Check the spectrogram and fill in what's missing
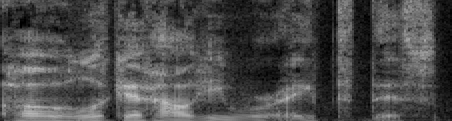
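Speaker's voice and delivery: slow, hushed mock true-crime narrator; mock creepy narrator. Vlogger mocking a true-crime TV narrator, hushed and slow. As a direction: ham up a creepy crime-show host, slowly.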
